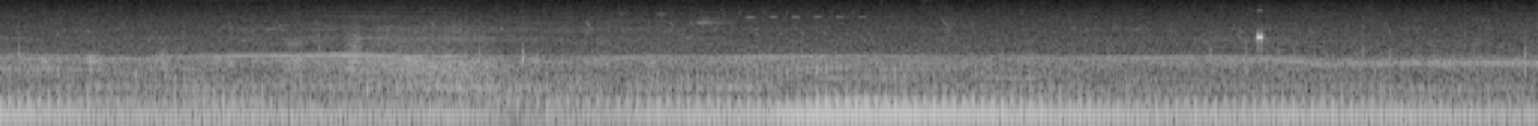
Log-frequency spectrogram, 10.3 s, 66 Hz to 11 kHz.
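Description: Distant RC model airplane motor and propeller giving a thin steady whine over a low rumble, its pitch dropping about 8.5 seconds in as the throttle comes back for landing. A single short sharp click near the end.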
